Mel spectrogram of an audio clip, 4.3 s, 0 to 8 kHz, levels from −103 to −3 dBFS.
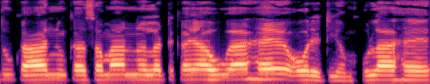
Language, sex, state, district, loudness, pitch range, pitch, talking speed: Hindi, male, Bihar, Purnia, -15 LUFS, 165-175 Hz, 170 Hz, 140 wpm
